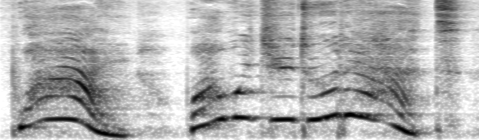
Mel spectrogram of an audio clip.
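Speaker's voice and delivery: a high disbelieving rant at the contestants; exasperated shriek. Retold or imitated. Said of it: "I'm like".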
